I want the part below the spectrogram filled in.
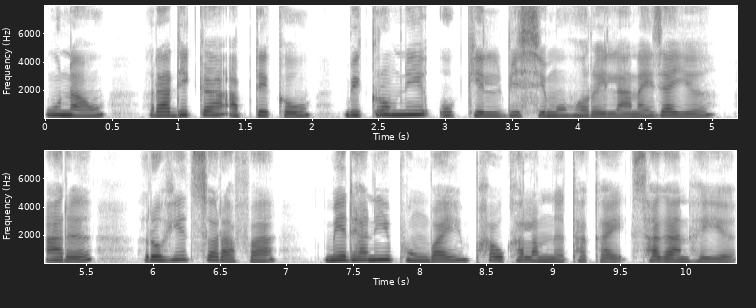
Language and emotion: Bodo, neutral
